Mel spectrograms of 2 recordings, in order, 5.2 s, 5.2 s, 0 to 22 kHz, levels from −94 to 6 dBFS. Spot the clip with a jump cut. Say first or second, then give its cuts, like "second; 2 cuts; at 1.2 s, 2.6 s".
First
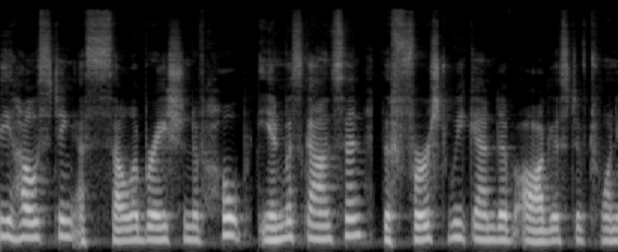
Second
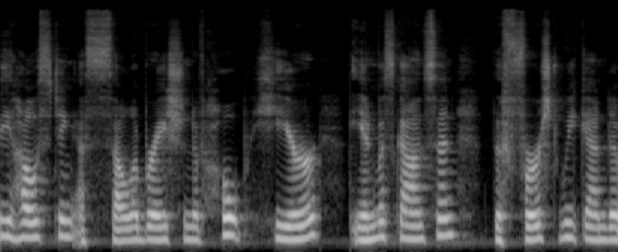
first; 2 cuts; at 2.1 s, 3.1 s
